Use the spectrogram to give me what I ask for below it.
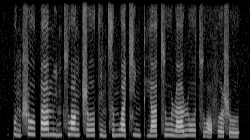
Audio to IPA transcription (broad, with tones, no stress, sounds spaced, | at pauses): p ʊ̰˨˩ ŋ ʂ o˥˩ ʊ̯ p ä˧˥ m ḭ˨˩ ŋ t͡s w ɑ˥˩ ŋ ʈ͡ʂ ɤ˧˥ t̪ ḭ˨˩ n t͡s ɹ̩˦ m w ä˥˧ t͡ɕ i˥˩ ŋ pʰ j ä˧˥ t͡s u˥ ɻ ä˧˥ ɻ o˥ ʊ̯ t͡s w ɔ̰˨˩ f ɤ˥˩ ʂ o˩ ʊ̯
